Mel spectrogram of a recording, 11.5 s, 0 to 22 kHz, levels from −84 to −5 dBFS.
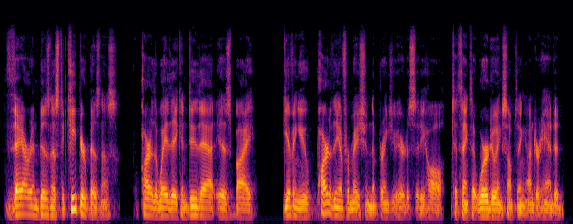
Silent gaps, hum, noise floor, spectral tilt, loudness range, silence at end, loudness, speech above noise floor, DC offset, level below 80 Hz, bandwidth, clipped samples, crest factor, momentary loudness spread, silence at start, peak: none; none; -81 dBFS; -5 dB/octave; 2 LU; 0.2 s; -22 LUFS; 59 dB; under 0.1%; -62 dBFS; 14.5 kHz; under 0.1%; 20 dB; 9 LU; 0.1 s; -2 dBFS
